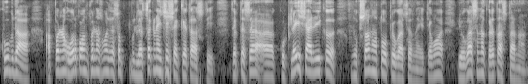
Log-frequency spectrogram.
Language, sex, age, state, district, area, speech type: Marathi, male, 60+, Maharashtra, Kolhapur, urban, spontaneous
